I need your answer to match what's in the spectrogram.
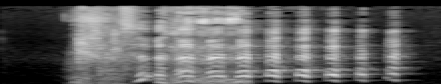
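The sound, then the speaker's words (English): A person imitates snoring: a raspy, breathy inhale followed by a string of about five short, rhythmic voiced snorts that fade out. “Chili, are you okay with that? Snore.”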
